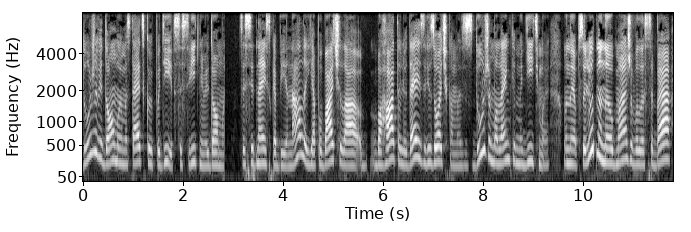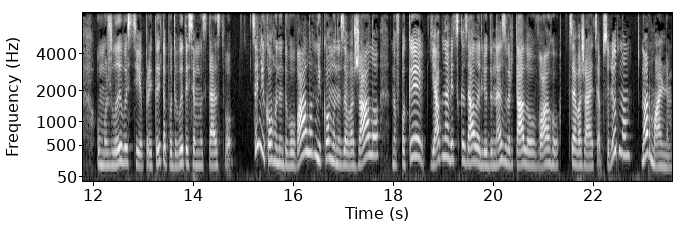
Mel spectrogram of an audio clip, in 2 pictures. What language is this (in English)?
Ukrainian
